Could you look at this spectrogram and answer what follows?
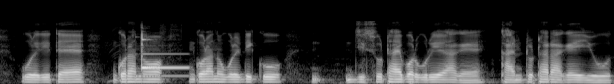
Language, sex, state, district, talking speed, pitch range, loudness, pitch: Chakma, male, Tripura, Unakoti, 115 wpm, 110-120 Hz, -16 LUFS, 115 Hz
